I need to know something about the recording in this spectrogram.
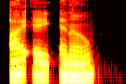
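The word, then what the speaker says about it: Galliano: However Italians pronounce it. – It is Gagliano.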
